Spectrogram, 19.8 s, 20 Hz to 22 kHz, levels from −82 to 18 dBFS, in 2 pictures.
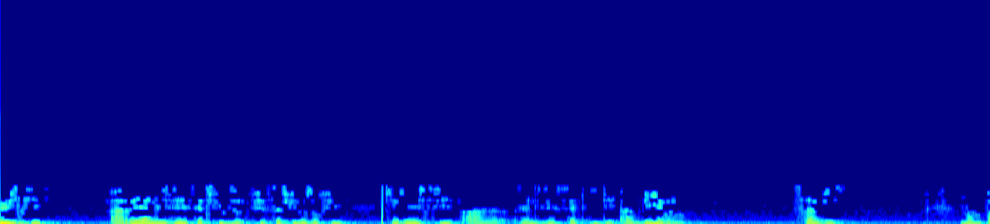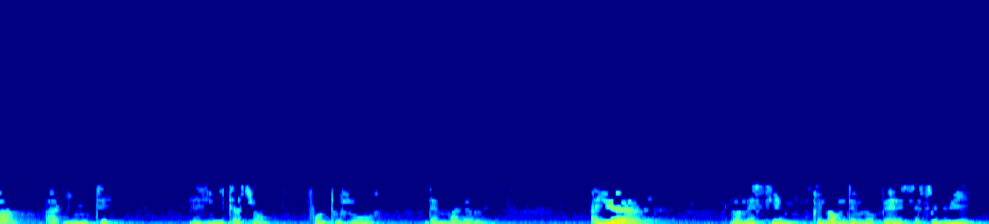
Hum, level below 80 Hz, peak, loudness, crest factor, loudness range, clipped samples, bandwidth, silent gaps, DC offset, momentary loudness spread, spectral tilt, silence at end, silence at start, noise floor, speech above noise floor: none; -56 dBFS; -12 dBFS; -35 LUFS; 22 dB; 7 LU; under 0.1%; 3.9 kHz; none; under 0.1%; 15 LU; -6.5 dB/octave; 0 s; 0 s; -56 dBFS; 22 dB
